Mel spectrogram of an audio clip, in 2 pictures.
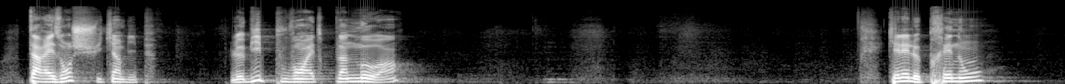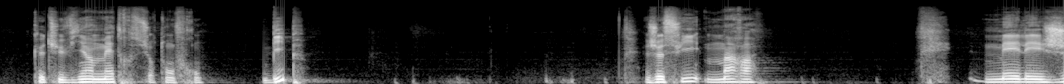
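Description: A man speaks with animation through a microphone, with pauses, in a reverberant hall.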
